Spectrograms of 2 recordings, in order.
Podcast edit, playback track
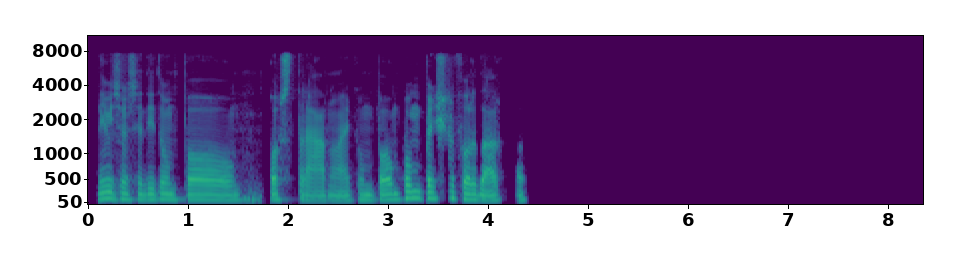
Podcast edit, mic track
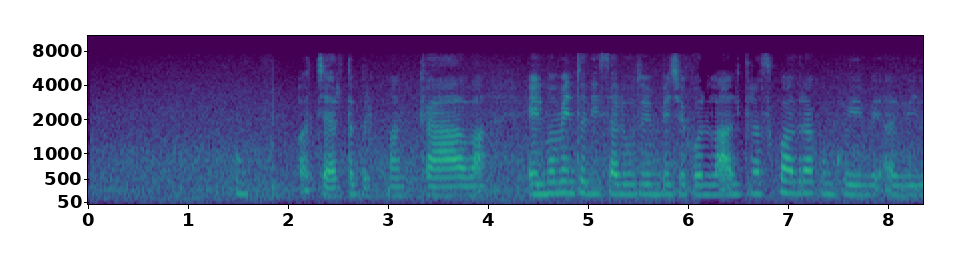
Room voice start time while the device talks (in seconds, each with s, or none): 1.5 s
